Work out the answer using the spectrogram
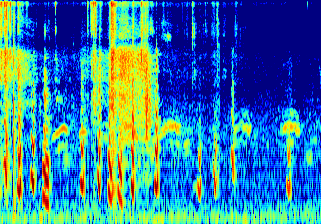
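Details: Francolin giving quick clucking notes in a dense cluster, then sparser, short upward-sweeping calls spaced irregularly, with a patch of hissy noise early on.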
